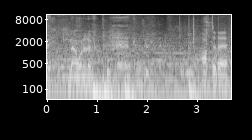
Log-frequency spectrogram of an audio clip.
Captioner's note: laughs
